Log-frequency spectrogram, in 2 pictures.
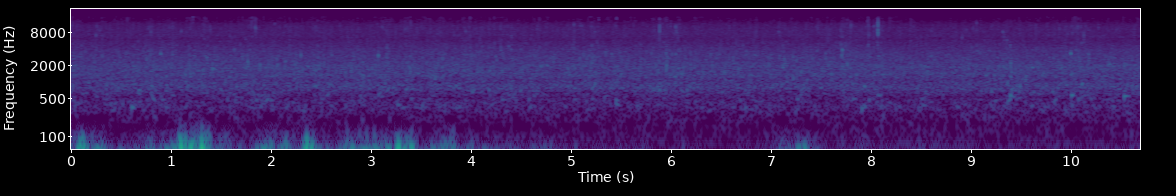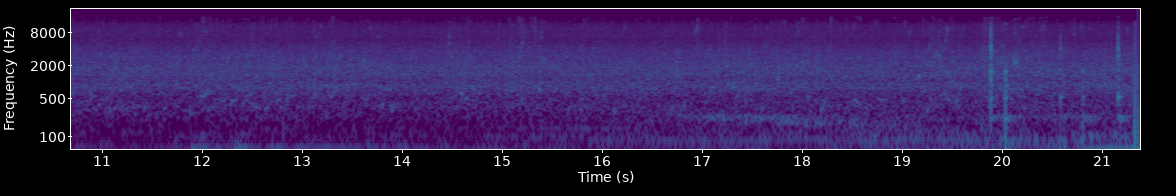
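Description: Creek water moving around an underwater camera, heard as a muffled low rumble that surges unevenly under a faint hiss. The rumble is strongest in the first few seconds and weaker through the middle.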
